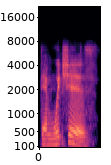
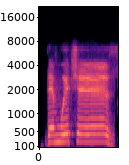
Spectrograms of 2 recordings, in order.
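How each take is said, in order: First: Said in the usual way. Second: Witches called out higher and louder; louder mock proclamation. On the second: Shown as a demonstration. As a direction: announce it like a spooky warning.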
